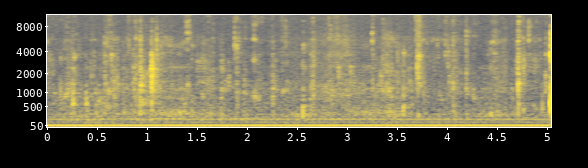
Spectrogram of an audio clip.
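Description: Eating at close range: scattered small clicks and smacks of chewing and food being handled, over a steady low electrical hum.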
